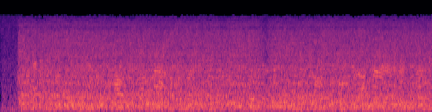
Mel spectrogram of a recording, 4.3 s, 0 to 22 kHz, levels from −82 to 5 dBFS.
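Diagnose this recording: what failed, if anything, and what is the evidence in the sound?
The failure sits in call processing, and the fault is an echo leak. From 0.0 s to the end at 4.3 s, speech is followed by a second copy about 0.37 s later, roughly 5 dB louder than the original. The likely cause is a far-end speakerphone whose echo canceller let its microphone pickup pass back into the call. On a spectrogram, each syllable's harmonic pattern repeats about 0.37 s to the right. The waveform shows overlapping, smeared envelopes.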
